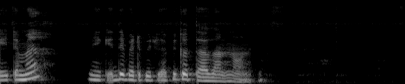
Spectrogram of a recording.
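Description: Yarn rustles softly as a crochet hook pulls it through stitches.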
